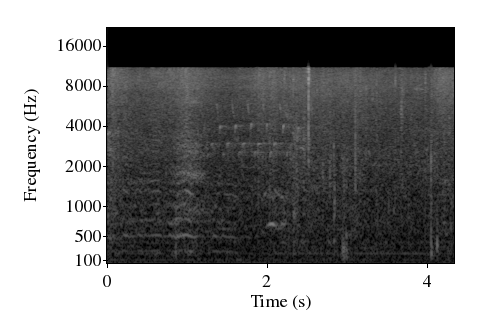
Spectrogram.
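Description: Faint, steady buzz of a flying insect close to the microphone, over a quiet outdoor background with a few soft clicks.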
